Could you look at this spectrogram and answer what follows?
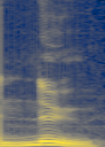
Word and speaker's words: nu: which is called a new which is an n sound make sure you don't think it's a V sound it's an n sound okay it's n as in net it's a nut sound and it's called and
